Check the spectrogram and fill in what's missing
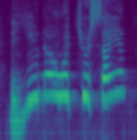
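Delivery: high, slow disbelieving question; incredulous. Retold or imitated. Preacher voicing his inner disbelief at those prayers, high and slow. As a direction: stretch it out in disbelief.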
